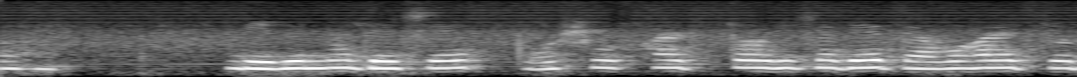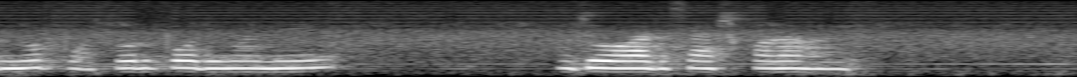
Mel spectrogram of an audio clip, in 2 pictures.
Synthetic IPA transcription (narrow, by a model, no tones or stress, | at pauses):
bibʱinːod̪eʃepoʃukʰaɾd̪oɦiʃabebɛboɦaɾeɾd͡ʒonːoposuɾpoɾimane | d͡ʒoaɾsaʃkɔɾaɦɔe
